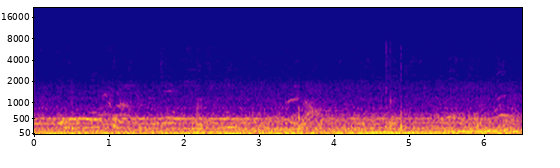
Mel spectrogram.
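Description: Outdoor ambience by a tennis court: a steady low rumble with faint, distant voices, and a faint steady hum that fades out about halfway through.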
